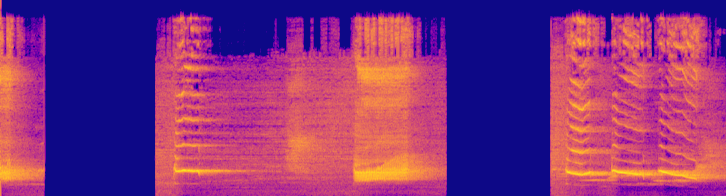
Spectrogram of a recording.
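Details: Kapas tembak, a songbird, recorded as master song for training competition birds; bursts of clear whistled notes near steady pitch, some sliding downward, separated by short silent pauses, with a final run of bright repeated whistles.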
